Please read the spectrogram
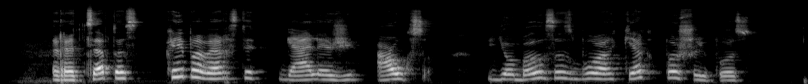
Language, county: Lithuanian, Vilnius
